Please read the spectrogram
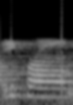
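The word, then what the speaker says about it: eccrine: and one here and these are ecran or Ean I say Ean so I can spell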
